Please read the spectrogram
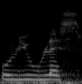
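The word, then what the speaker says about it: Ollioules: Alors, ça s'écrit Olioulès, mais j'imagine que ça se dit Olioul.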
